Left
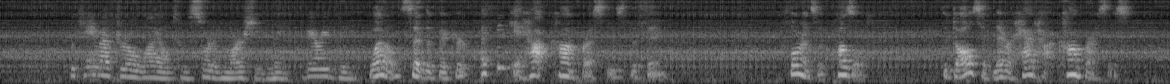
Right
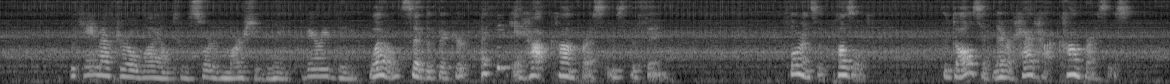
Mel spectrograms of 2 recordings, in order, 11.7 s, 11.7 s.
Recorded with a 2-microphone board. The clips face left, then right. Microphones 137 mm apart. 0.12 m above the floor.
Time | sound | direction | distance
0.7 | a woman speaking | 20° right (ahead or behind) | 1.2 m
3.7 | a woman speaking | 5° left (ahead or behind) | 1.0 m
